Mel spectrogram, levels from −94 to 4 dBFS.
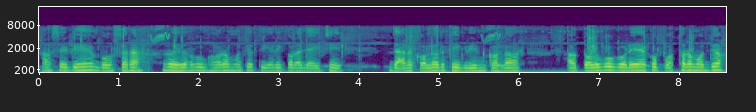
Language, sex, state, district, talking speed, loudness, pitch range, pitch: Odia, male, Odisha, Malkangiri, 140 wpm, -19 LUFS, 145-165 Hz, 155 Hz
